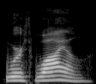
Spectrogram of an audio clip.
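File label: "worthwhile", English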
